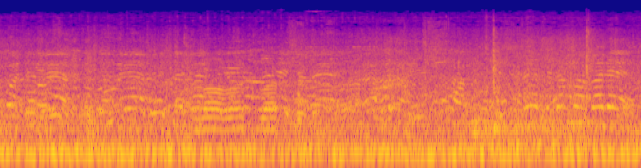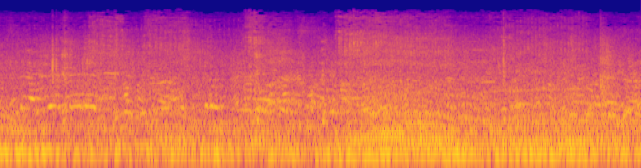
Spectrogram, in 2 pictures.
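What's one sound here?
A crowd of men talk and shout outdoors at a distance.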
